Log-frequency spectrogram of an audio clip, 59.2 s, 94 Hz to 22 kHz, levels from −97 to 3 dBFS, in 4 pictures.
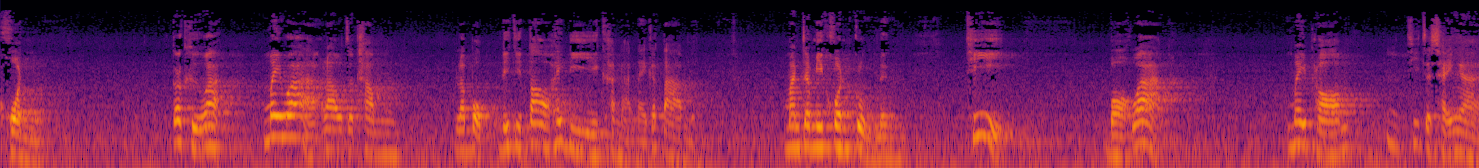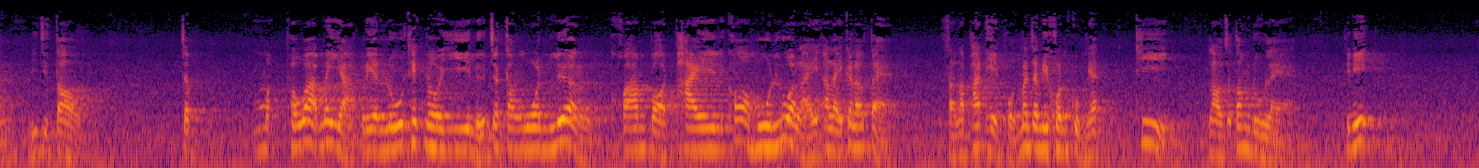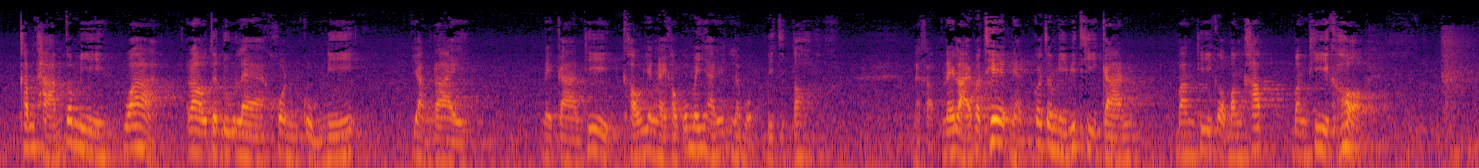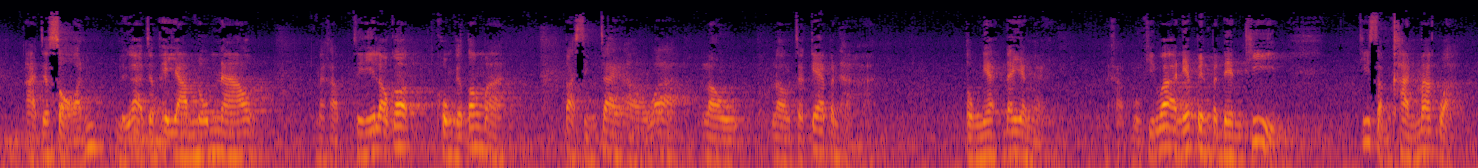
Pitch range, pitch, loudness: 130-180 Hz, 155 Hz, -28 LUFS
